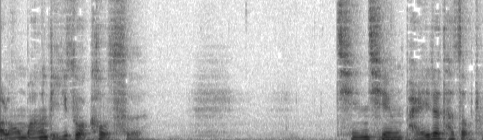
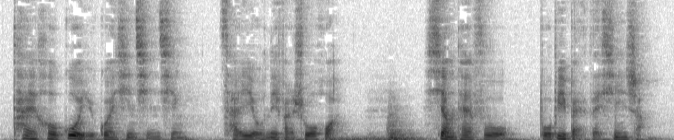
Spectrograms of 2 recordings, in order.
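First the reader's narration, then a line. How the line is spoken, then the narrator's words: Cool, detached. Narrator (Chinese): 秦青脸容冷淡如昔，淡淡的说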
